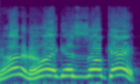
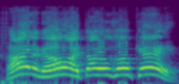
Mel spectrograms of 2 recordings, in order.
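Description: First: High squeaky mock Dwyer, a touch louder; Dwyer quote. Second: Very high, louder mock scream as Bill. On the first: Telling the guys how Dwyer shrugged, high mock voice. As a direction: lightly mimic Dwyer shrugging it off. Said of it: "He's like". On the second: Correcting the quote to Bill's loud high scream. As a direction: shriek it like Bill did at the table. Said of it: "this is Bill".

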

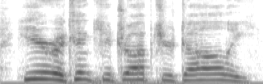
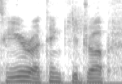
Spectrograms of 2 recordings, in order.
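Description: First: Higher, earnest kindly policeman; gentle cop voice. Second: Said in the usual way. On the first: Acted. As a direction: play the sweet helpful cop. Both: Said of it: "That was your best performance all night".

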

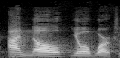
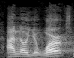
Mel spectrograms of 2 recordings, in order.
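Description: First: Slow, weighty, each word set down; slow scripture reading. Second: Said in the usual way. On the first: Shown as a demonstration. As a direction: read it slowly so every word lands. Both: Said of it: "Let's go through 'em".

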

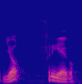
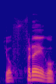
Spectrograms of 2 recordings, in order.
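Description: First: "friego" slow and softer, stressed on "ie"; diphthong ie. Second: "frego" slow, with a plain stressed e; frego, no diphthong. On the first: Teacher shows the resulting form, slow diphthong in "friego". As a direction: glide i into e in "friego". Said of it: "esa E dictonga en ñe". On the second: Teacher shows the unruled form, slow plain-e "frego". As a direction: stretch "frego" without any i glide. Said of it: "la fuerza de pronunciación". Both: Shown as a demonstration.

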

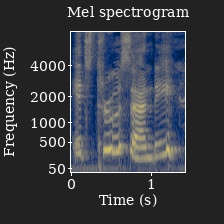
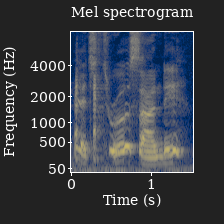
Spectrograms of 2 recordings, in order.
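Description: First: High, loud imitated German accent; squeaky German accent quote. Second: Very high imitated German accent. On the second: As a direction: repeat it higher in German accent. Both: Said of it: "hear him in the background twice go".

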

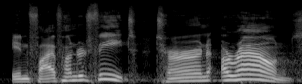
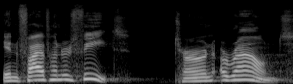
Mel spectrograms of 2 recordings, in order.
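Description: First: Slow satnav voice, louder on turn around; the nagging navigation voice won't give up; mock GPS insisting; insistent GPS voice. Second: Slow, even satnav voice; lightly voiced GPS prompt; imitating the GPS voice. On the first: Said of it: "looks around to the next U-turn". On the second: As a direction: mimic the phone's navigation voice. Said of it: "the voice very kindly comes on and says".

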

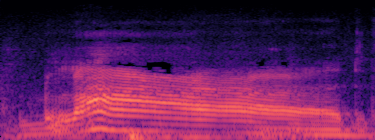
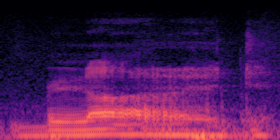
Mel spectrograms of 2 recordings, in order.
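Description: First: High, long, falling rat cry; rats chorusing. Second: Sung, long, drawn-out creature voice; sung, draw the word out in a rat voice; singing rat. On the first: Whole pack agreeing on blood, rats chorusing. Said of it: "they all agreed together". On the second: Lone rat scenting blood, singing it out. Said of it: "sang a rat". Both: A narrator's reading.

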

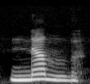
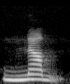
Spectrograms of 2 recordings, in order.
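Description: First: नम्ब with the b sounded; mispronounced numb. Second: नम with a silent b; correct numb. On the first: Teacher shows the wrong नम्ब with b. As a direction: say नम्ब ending on a b. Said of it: "नम्ब नहीं कहना है". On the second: Teacher gives the right नम without b. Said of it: "नम्ब नहीं कहना है आपको". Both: Shown as a demonstration.

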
